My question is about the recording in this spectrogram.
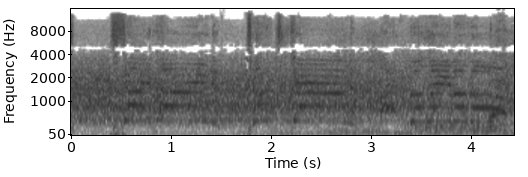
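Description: Stadium crowd cheering and yelling loudly at a game-winning touchdown on the last play. A TV play-by-play announcer's voice shouts over the crowd.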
